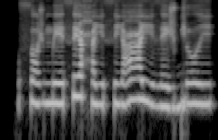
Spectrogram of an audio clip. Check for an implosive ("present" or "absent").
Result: absent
